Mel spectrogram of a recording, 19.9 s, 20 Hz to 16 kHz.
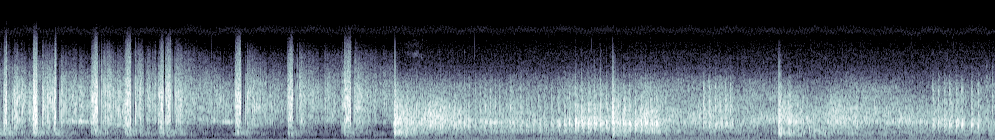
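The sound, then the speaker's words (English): An artillery barrage of 4.2-inch mortars, field guns, medium guns and the guns of the fleet, with shells whistling overhead: a rapid series of sharp, heavy bursts for several seconds, then a continuous rushing roar with scattered thuds. No one speaks. “The shells are whistling overhead now. Just listen to them.”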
